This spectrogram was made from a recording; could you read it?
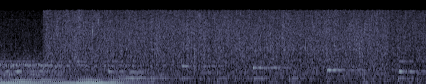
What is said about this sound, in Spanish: La lluvia empapa estos bosques templados, haciendo de Olympic uno de los lugares más húmedos en los Estados Unidos.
